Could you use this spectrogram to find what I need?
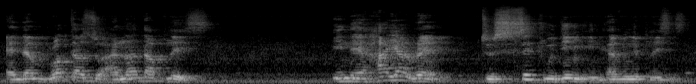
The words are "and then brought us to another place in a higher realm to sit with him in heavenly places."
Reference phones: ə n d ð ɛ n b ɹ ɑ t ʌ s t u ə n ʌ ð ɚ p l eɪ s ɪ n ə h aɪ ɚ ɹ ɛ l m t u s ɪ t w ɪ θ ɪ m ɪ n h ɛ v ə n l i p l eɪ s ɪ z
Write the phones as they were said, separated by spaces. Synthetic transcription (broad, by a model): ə n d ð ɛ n b ɹ ɑ t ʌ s t u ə n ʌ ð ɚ p l eɪ s ɪ n ə h aɪ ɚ ɹ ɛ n t u s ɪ t w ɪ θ ɪ m ɪ n h ɛ v ə n l i p l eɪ s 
